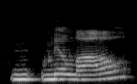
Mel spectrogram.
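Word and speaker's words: מלעיל: Mil ale, I mentioned late last week, is when the accent on the word is from the next to the last syllable.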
